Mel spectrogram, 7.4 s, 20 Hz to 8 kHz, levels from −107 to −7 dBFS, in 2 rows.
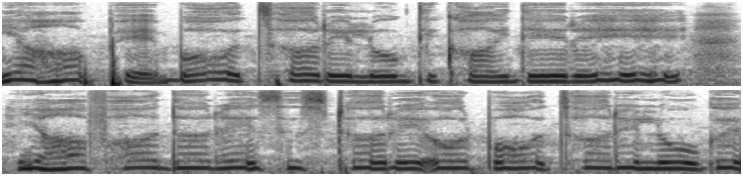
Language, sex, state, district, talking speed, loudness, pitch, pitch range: Hindi, female, Odisha, Khordha, 155 wpm, -25 LUFS, 220 Hz, 200-240 Hz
